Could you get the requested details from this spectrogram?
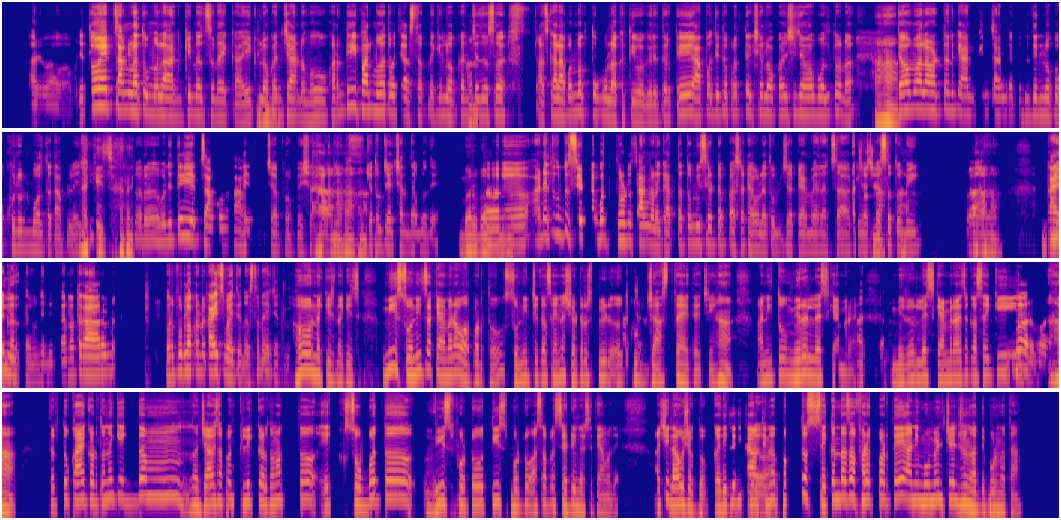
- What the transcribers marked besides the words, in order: other noise; chuckle; other background noise; in English: "सेटअप"; in English: "सेटअप"; tapping; in English: "शटर स्पीड"; in English: "मिररलेस"; in English: "मिररलेस"; in English: "मूव्हमेंट"
- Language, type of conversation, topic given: Marathi, podcast, मोकळ्या वेळेत तुम्हाला सहजपणे काय करायला किंवा बनवायला आवडतं?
